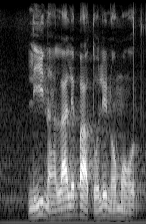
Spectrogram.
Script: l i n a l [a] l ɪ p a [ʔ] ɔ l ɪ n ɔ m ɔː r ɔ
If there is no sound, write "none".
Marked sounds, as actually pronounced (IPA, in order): a, t

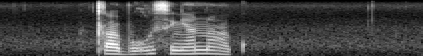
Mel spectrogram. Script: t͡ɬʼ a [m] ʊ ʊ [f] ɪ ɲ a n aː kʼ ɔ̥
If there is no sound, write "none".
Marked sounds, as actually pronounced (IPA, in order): b, s

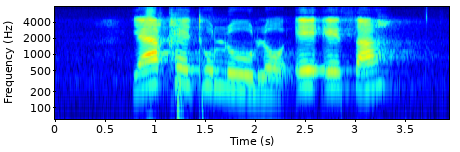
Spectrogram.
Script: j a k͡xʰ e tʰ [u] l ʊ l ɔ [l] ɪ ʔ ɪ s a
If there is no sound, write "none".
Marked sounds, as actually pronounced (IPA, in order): ʊ, none

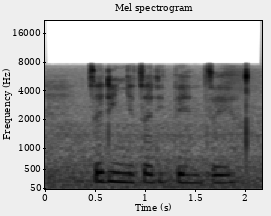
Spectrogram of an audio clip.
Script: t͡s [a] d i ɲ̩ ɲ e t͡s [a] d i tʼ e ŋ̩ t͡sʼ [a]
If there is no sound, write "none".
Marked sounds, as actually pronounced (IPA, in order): e, a, e

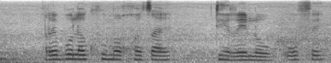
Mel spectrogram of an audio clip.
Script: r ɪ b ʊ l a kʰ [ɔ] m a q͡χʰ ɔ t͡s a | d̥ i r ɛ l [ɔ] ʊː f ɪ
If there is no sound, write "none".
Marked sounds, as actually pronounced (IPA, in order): u, ɔ

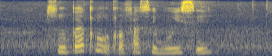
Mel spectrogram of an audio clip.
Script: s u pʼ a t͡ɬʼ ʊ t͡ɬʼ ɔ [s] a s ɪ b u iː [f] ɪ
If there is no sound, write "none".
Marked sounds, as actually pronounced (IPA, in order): f, s

